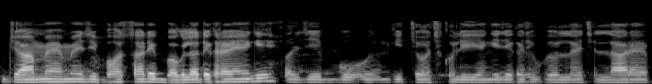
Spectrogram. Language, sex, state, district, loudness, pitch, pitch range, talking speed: Bundeli, male, Uttar Pradesh, Jalaun, -22 LUFS, 115 Hz, 115-120 Hz, 210 wpm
